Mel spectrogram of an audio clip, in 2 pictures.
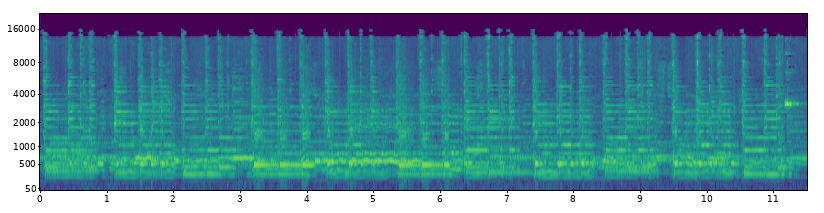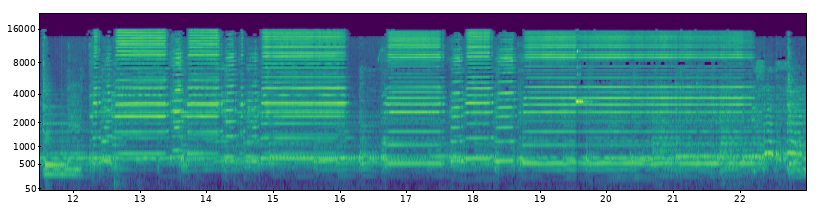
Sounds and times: Harmonica: 0.0s - 22.7s
Mandolin: 0.0s - 23.0s.

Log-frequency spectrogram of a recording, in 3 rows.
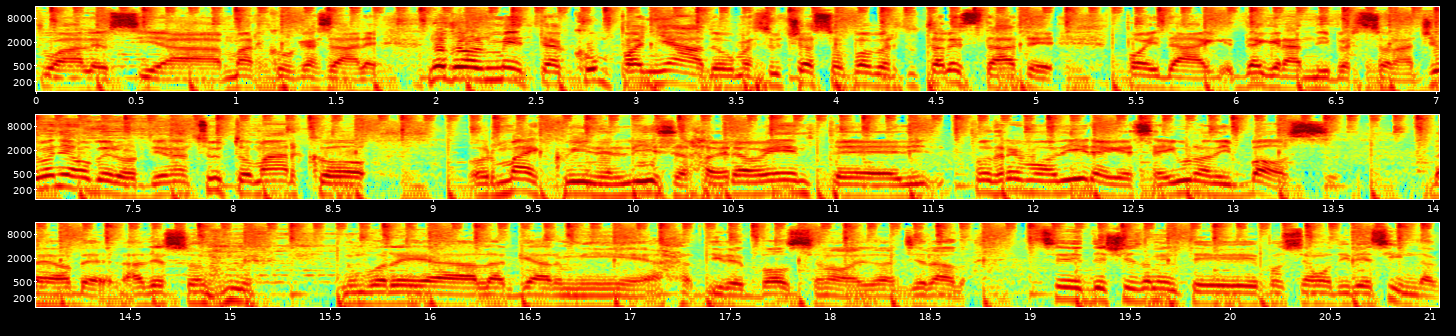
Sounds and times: Music: 0.0s - 21.0s
Speech: 0.0s - 21.0s.

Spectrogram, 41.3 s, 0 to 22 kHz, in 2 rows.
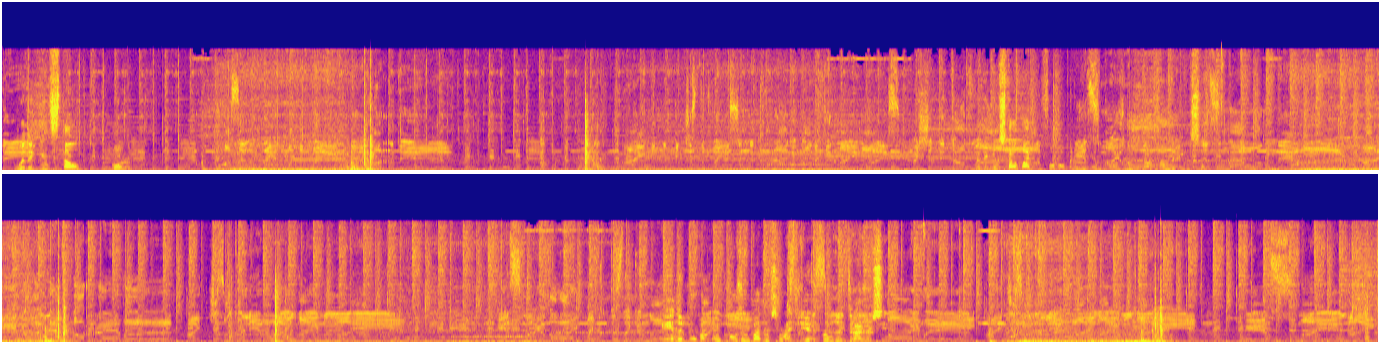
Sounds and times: Music: 0.0s - 41.3s
Speech: 0.2s - 2.0s, 14.6s - 18.2s, 30.6s - 34.0s
Vehicle: 1.2s - 14.2s, 18.4s - 30.5s
Sliding door: 3.0s - 5.9s, 8.0s - 13.2s, 18.8s - 21.9s, 23.9s - 30.0s, 35.4s - 38.4s.

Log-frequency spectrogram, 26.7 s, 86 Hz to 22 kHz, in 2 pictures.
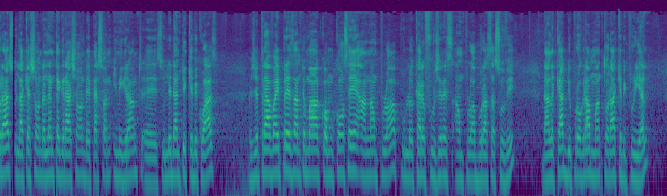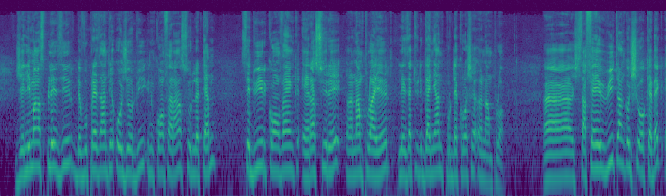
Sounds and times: Speech: 0.0s - 4.4s, 5.0s - 10.3s, 10.9s - 13.0s, 13.7s - 23.5s, 24.2s - 26.6s.

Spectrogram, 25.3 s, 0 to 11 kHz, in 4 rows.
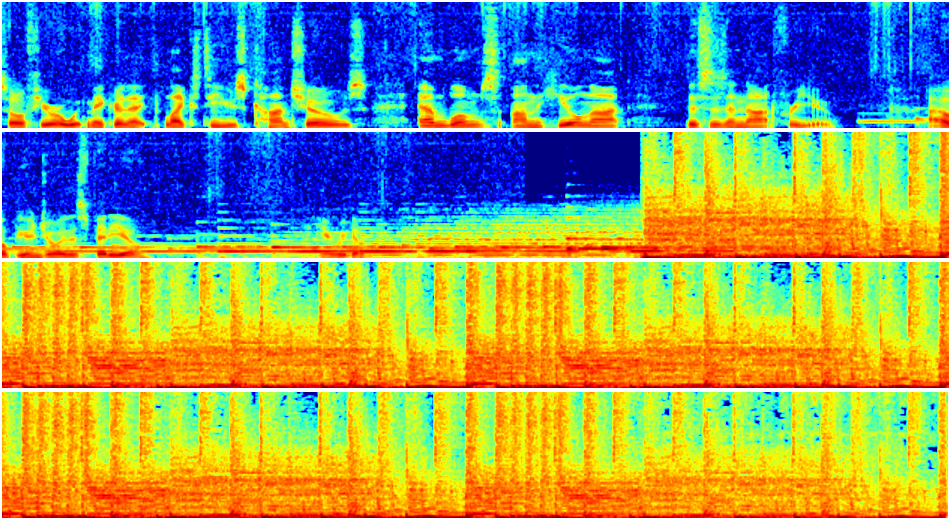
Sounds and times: Music: 5.8s - 25.2s.

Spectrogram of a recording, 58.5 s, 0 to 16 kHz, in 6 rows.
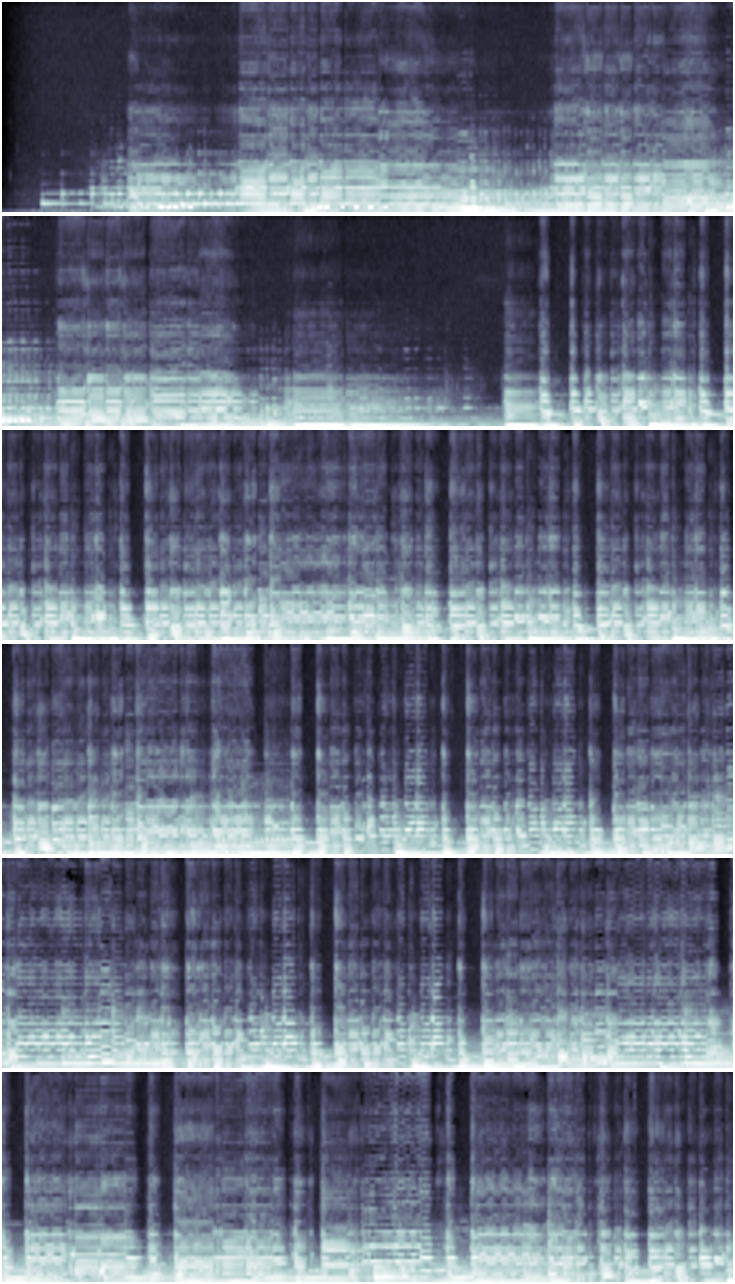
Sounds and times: Bowed string instrument: 0.5s - 58.4s.

